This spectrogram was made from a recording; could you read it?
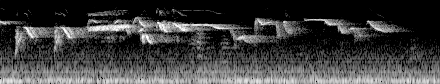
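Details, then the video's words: High, bright twittering song of an African goldfinch, a quick run of thin whistles and ringing trilled notes sliding up and down. "اسمع صوت الحسون الافريقي"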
